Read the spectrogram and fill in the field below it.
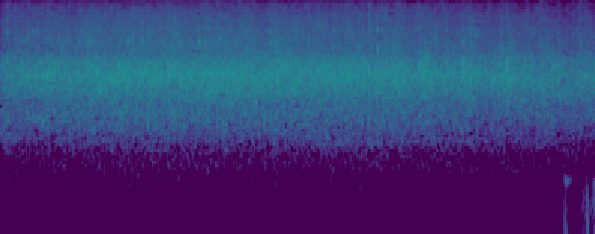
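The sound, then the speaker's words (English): An audience claps hands in dense, sustained applause, a steady wash of many overlapping claps that stays loud and even throughout with no voices. “You miss a good place to clap your hands.”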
